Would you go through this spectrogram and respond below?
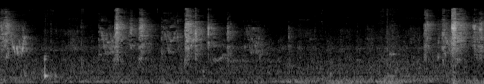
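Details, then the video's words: Budgerigars, colourful parrots recorded April 19, 2023, making sparse sharp high squawks and clicks in short bursts separated by quieter gaps, with a louder burst near the end. "Budgies beautiful colourful parrots"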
